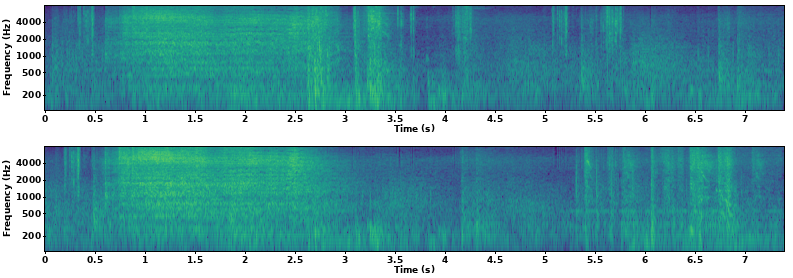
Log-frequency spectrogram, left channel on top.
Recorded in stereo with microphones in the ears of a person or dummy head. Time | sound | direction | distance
0.6 | tearing paper | 85° right | 2.5 m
